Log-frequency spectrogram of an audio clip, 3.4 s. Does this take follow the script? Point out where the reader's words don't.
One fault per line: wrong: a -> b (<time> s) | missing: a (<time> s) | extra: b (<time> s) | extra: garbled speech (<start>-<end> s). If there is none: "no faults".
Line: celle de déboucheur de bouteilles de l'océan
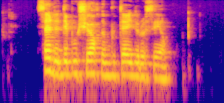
no faults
